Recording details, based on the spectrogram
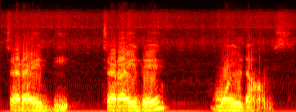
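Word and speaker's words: Charaideo Moidams: ठीक है, भारत की 43वीं यानी कि 43rd विश्व धरोहर स्थल थी चारादियो मोइडाम्स जो असम में है। इसका प्रोनाउंसिएशन क्या है, मैं एक मिनट, चराइदियो मोइडाम्स असम में है। ठीक है, चराइदे मोइडाम्स, चराइदे मोइडाम्स असम में है।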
